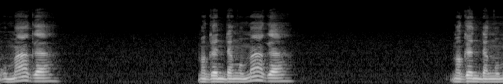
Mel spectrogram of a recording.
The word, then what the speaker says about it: umaga: the Filipino phrase for good morning it's magandang Umaga maganda mo Mogga maganda mo mada word for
